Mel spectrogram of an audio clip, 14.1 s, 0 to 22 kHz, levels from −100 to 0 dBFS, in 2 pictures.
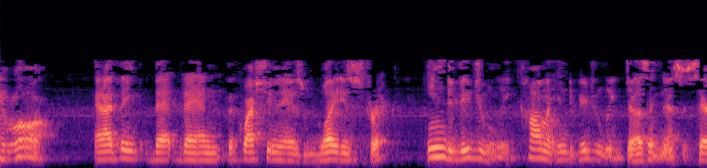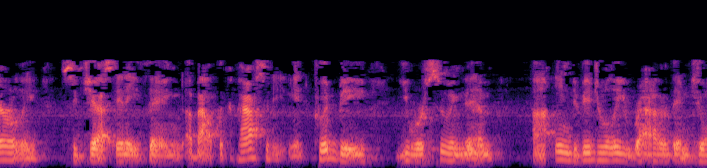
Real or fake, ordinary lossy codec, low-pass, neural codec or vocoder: fake; MP3, 24 kbps; 7.2 kHz; vocoder, 22.05 kHz, 80 mel bands, HiFi-GAN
